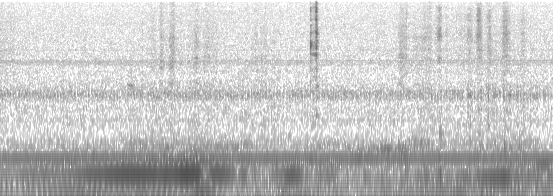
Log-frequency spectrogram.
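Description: A few faint, short clicks and light handling noises as a small plastic model engine held in a clamp is turned by hand, over a low steady hum.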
